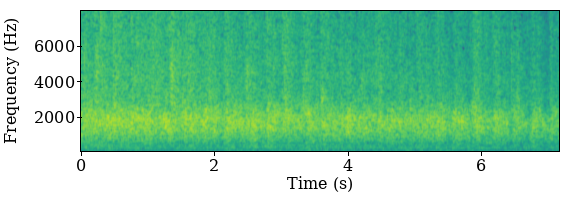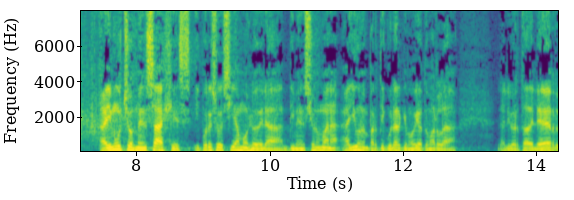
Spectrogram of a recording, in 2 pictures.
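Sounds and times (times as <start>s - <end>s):
audience applause: 0.0s - 8.3s
speech: 7.4s - 14.3s.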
